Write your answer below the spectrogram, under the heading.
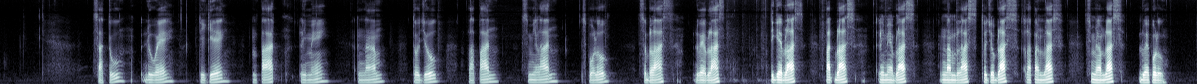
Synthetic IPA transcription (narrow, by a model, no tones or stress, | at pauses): sa̰t̪uduɛ | t̪iɡa | mpat̪̚ | limɛ | ənam | t̪ud͡ʒuh | lapan | səmbilan | sə̥puluh | səbəlas | duabəlas | t̪iɡabəlas | əmpat̪̚bəlas | limabəlas | ənambəlast̪ud͡ʒuhblas | lapanbəlasː | əmilanbəlas | duapuluh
